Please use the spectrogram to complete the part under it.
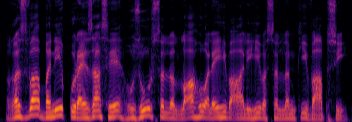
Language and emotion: Urdu, neutral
